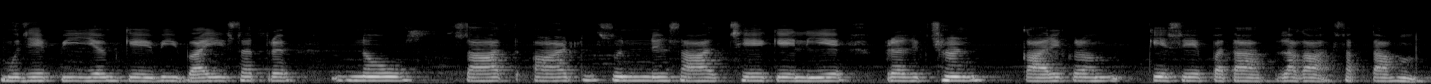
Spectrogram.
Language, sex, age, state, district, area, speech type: Hindi, female, 60+, Madhya Pradesh, Harda, urban, read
